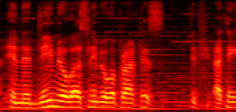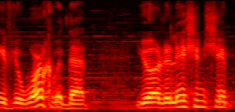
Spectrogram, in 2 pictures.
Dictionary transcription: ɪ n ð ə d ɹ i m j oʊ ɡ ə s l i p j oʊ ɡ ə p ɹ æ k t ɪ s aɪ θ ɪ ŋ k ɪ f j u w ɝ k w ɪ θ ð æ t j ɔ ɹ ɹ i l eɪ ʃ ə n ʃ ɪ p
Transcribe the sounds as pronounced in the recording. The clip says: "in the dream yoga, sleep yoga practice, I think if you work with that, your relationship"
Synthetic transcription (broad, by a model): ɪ n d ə d ɹ i m j oʊ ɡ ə s l i p j oʊ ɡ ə p ɹ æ k t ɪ s aɪ t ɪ ŋ k ɪ f j u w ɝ k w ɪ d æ t j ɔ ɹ ɹ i l eɪ ʃ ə n ʃ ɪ p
